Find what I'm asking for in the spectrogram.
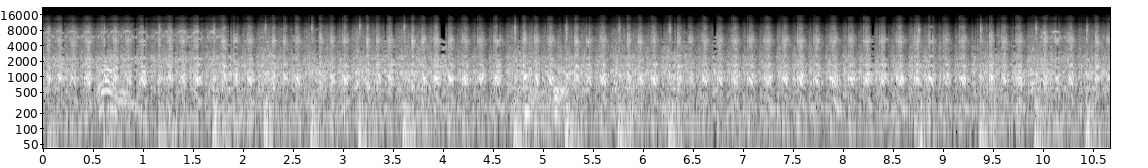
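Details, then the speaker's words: Abandoned 1976 Porsche 914 station-wagon conversion, cranked with fuel dripped in because the fuel injection isn't expected to work; cranking churn breaks into lumpy firing, sounding like it's running on only one cylinder. "I'm gonna give a little bit more and then we're gonna look into only firing on sound like one"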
